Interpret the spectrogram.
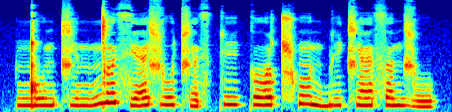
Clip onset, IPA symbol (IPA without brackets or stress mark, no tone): ŋ͡ǃ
